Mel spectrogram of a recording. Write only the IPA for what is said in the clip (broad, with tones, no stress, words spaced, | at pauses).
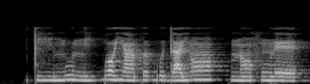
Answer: tiː˨ mu˦˨ni˨˦ɡ͡bɔ˦ jã˧pə˦ ɡʷɨ˨da˧jɔ̃˦ | nɔ̃˨fũ˨ ɾɛ˨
